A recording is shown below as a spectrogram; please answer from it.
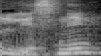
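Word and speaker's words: listening: था क्या आर यू लिसनिंग टू मी आर मीस क्या यू मीस आप लिसनिंग का मतलब सुन रहे हैं या फि टी साइलेंट है ना टू मी मीस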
